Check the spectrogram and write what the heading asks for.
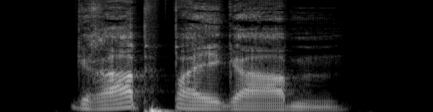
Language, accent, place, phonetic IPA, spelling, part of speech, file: German, Germany, Berlin, [ˈɡʁaːpˌbaɪ̯ɡaːbn̩], Grabbeigaben, noun, De-Grabbeigaben.ogg
- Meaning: plural of Grabbeigabe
